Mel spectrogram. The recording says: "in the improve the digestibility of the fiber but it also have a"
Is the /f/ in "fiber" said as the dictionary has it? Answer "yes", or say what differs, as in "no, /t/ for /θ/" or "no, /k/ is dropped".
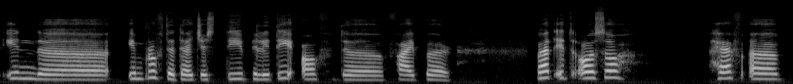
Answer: yes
